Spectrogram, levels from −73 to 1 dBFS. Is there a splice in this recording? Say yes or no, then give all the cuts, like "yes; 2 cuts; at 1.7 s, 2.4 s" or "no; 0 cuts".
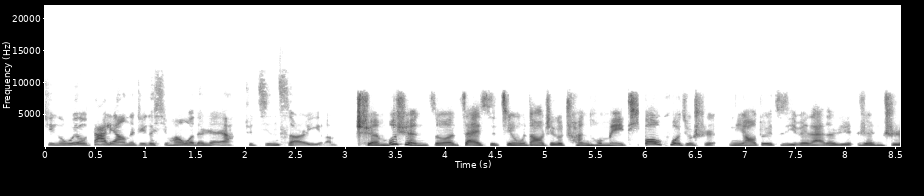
yes; 2 cuts; at 2.9 s, 5.9 s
